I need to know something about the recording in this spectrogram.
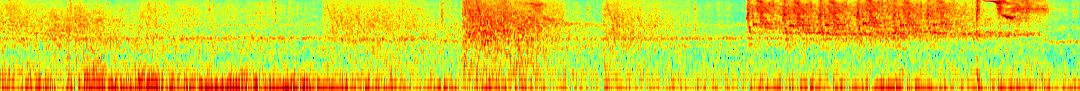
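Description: A hovering vehicle's engine hums with a deep, steady drone.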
